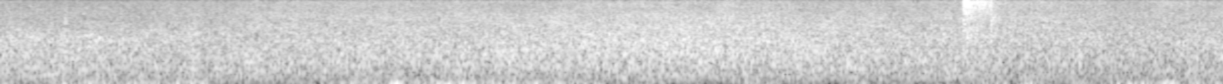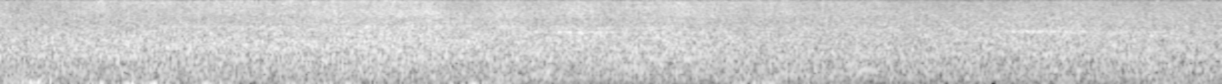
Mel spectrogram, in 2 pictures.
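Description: Steady city street traffic noise: a continuous wash of passing road vehicles, with one brief click about five seconds in.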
